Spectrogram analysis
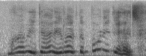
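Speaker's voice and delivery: put-on high giddy toddler calling parents; little kid voice. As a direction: play the proud four-year-old. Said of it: "he'll come out and be like".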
